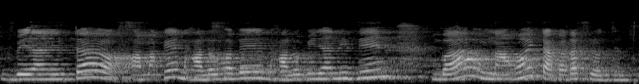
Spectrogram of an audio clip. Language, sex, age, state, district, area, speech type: Bengali, female, 30-45, West Bengal, Purba Bardhaman, urban, spontaneous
